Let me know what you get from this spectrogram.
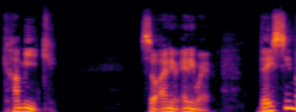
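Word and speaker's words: Comeek: comic that sounds weird comic is spelled c m e k kamic so any anyway they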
